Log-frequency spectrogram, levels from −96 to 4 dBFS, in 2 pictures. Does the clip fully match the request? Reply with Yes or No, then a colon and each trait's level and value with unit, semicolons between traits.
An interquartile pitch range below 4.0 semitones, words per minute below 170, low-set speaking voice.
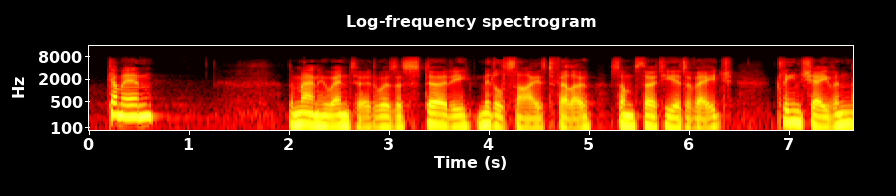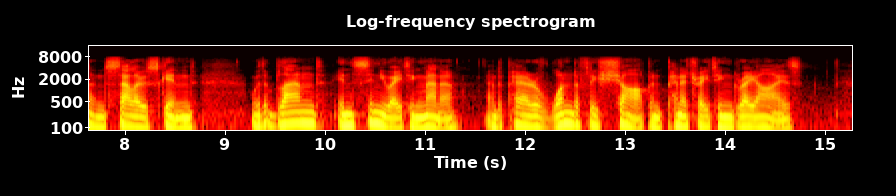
Yes: average, 3.4 semitones; average, 145 wpm; low, 105 Hz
